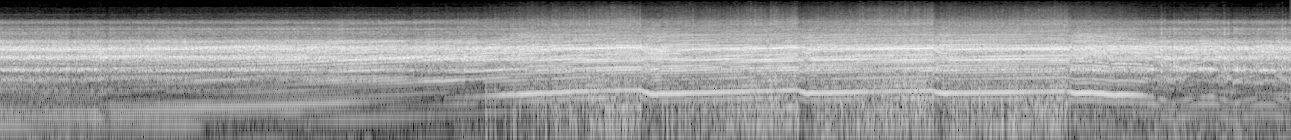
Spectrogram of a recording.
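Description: Racing superbike engine heard from the onboard camera at full race pace: the pitch drops at first, then climbs hard with brief dips at each upshift, holds high, and near the end falls and rises several times in quick succession as the rider shifts down.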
